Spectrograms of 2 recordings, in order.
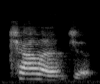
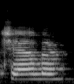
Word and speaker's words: Chandler: Spell it? LA hyphen DARION. DARION. LaDarian. And his last name? Challenger. CHALLEN. CHANDLER.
